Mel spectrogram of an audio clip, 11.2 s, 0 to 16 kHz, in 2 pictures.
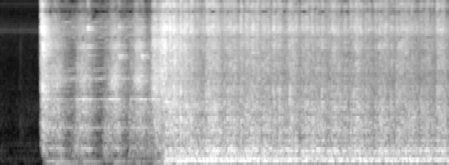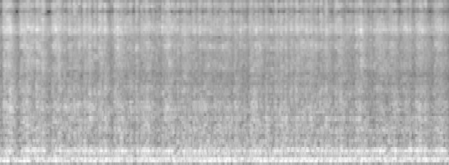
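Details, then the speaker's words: Freshly rebuilt 383 small-block V8 for a C10 on an engine stand, fired up again: starter cranks about 1.5 seconds, then catches and settles into a steady, even, loud rumble; normal start and idle. "I can't run on an engine stand. That's going to collapse. But that sounds pretty sweet. I got to fire it up again."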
